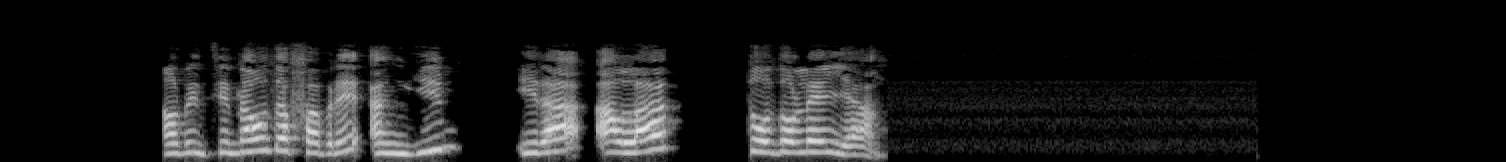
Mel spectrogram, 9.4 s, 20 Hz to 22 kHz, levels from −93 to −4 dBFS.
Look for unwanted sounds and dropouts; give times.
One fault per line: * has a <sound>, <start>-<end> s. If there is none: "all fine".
all fine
